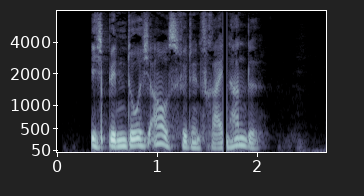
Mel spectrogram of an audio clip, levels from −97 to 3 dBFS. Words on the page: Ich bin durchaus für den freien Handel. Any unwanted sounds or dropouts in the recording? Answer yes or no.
yes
